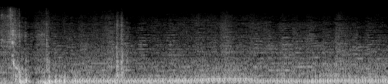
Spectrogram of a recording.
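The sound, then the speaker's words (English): A motorcycle rides off. Its engine gives a loud, continuous low rumble, with a few brief bursts near the start before the rumble settles into a steady drone. “And he rides off on his bike.”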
